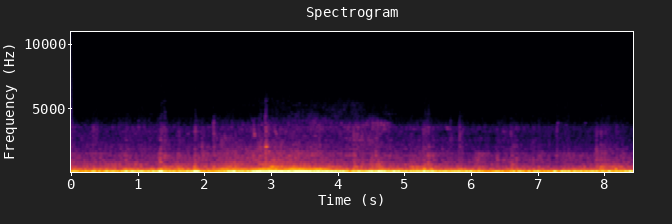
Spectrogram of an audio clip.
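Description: Container-laden flat wagons of an intermodal freight train rolling past, a continuous rumble of steel wheels on rail with occasional sharp clicks. The low hum grows stronger between about two and five seconds in.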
